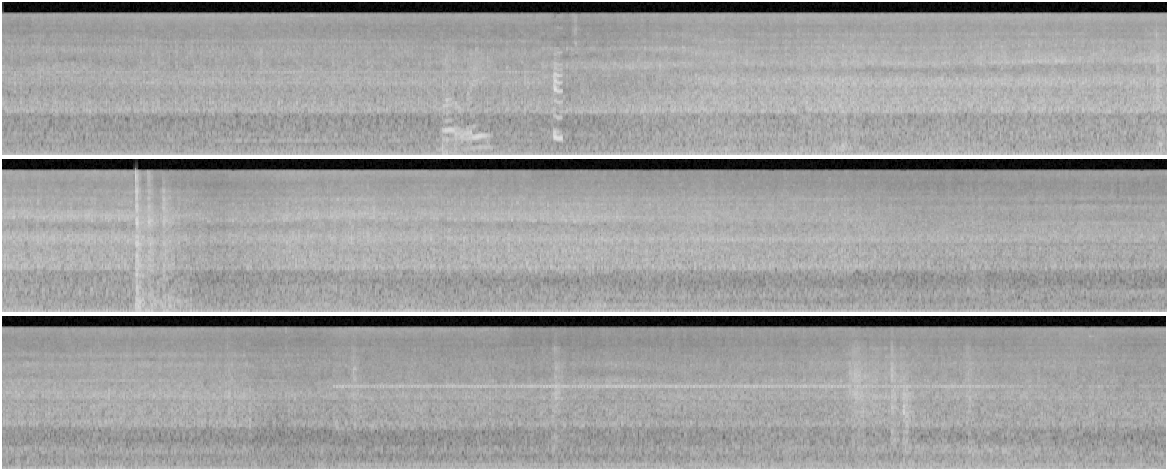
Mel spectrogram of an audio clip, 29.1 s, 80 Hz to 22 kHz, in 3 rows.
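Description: Tractor and pickup engines running steadily under load as the stuck service truck is towed out on a chain. The drone gets louder a few seconds in and eases off past the middle, with one sharp knock about 11 seconds in.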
